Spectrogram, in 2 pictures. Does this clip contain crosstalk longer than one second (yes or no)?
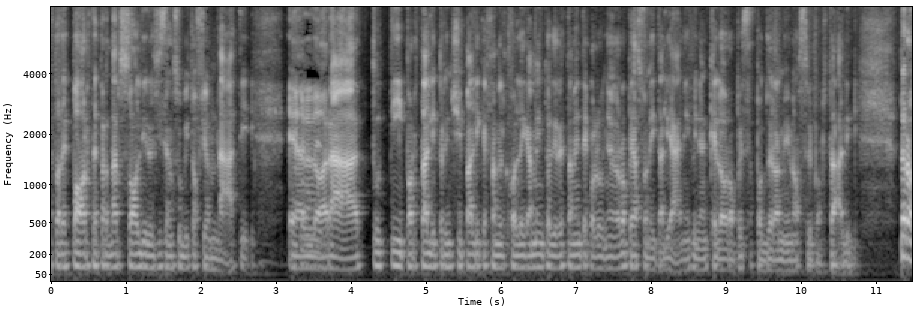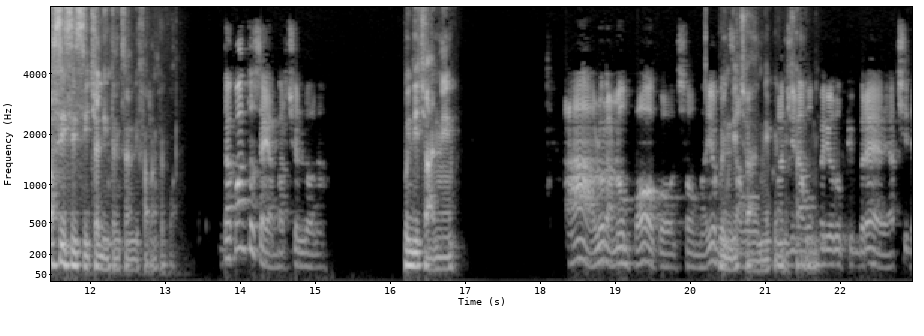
yes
